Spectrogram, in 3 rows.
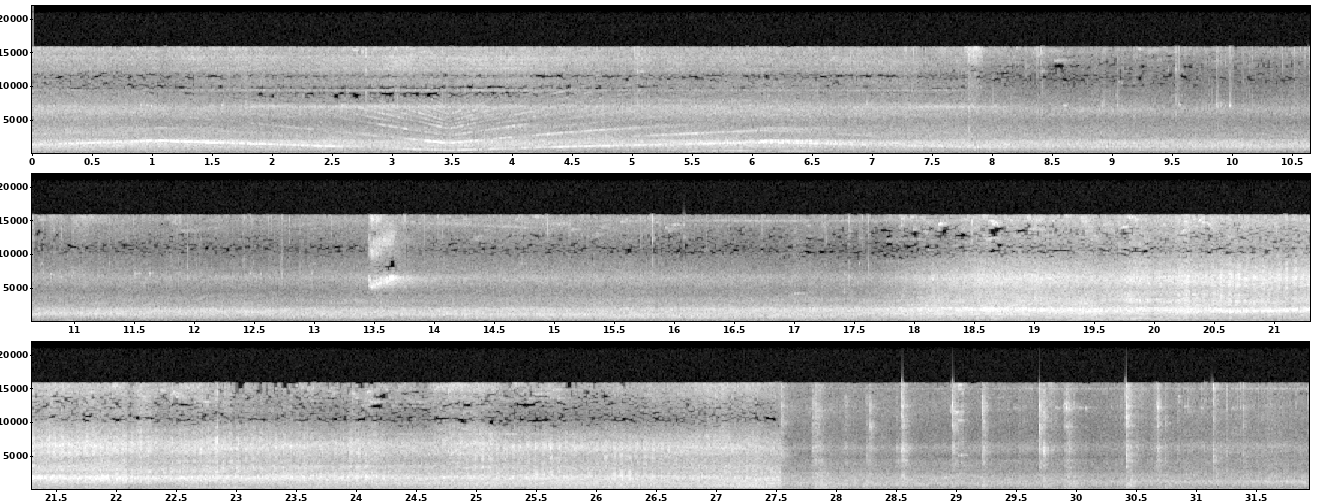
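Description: Electric metro train's traction motor whine gliding up and down in pitch in repeated sweeps as it pulls out of the station. From about 18 s a louder rushing rumble comes in and cuts off suddenly near the end.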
